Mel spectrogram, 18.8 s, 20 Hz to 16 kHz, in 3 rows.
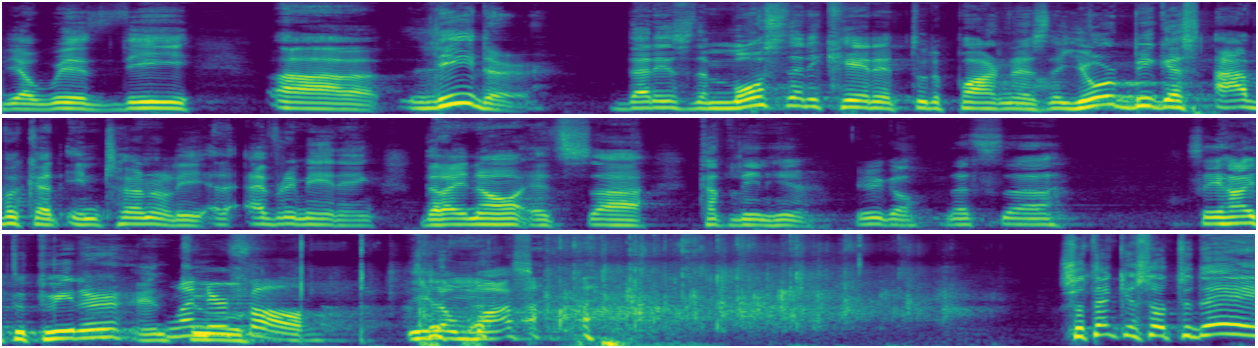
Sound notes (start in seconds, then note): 13.5 audience clapping; 13.9 clapping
